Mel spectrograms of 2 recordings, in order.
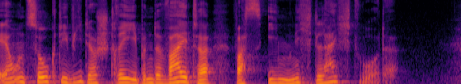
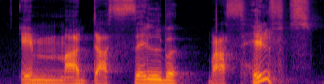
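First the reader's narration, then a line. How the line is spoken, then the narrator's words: Man's gruff mutter. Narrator (German): brummte der Mann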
